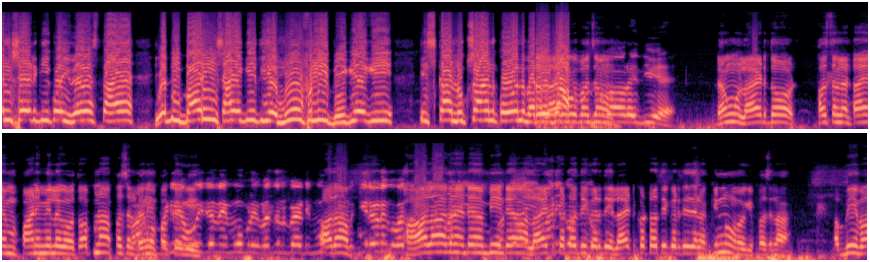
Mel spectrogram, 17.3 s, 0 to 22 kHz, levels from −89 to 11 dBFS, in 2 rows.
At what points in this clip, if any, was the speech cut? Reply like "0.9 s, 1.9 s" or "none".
5.7 s

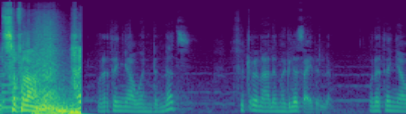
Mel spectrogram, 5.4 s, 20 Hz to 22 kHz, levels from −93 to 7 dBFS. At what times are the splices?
1.1 s

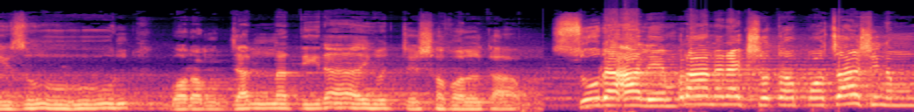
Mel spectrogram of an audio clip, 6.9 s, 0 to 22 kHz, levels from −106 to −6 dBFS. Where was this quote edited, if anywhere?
4.1 s

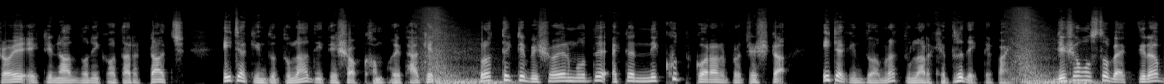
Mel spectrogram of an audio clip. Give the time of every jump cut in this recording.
10.4 s

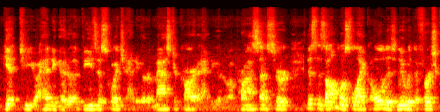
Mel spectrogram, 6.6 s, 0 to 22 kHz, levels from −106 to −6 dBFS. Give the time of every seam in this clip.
4.5 s

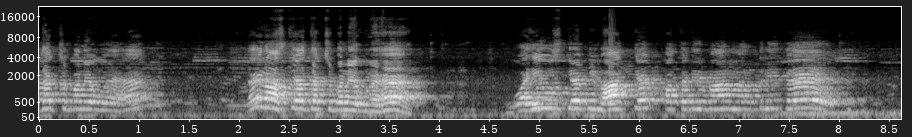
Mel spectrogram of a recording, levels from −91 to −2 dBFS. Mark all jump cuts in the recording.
none

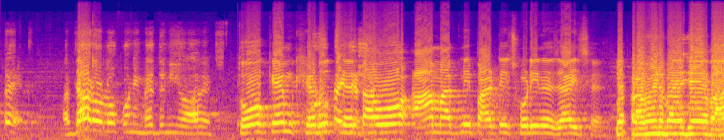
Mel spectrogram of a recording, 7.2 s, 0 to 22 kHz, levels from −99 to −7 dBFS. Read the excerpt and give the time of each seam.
2.3 s, 6.0 s

